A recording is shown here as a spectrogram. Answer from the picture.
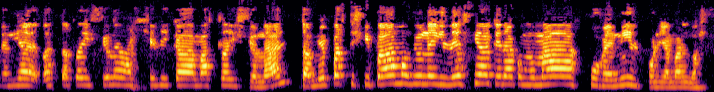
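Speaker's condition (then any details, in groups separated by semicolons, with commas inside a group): Cleft lip and palate; since early childhood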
